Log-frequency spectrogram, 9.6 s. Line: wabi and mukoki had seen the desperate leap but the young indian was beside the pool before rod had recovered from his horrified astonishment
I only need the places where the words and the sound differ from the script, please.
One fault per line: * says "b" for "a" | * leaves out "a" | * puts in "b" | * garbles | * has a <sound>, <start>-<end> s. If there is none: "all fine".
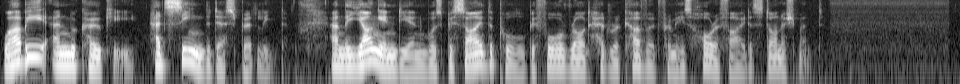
* says "and" for "but"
